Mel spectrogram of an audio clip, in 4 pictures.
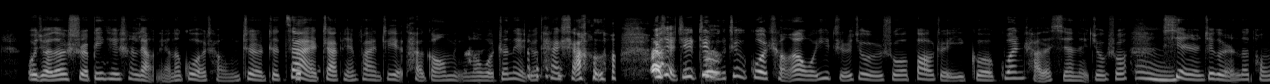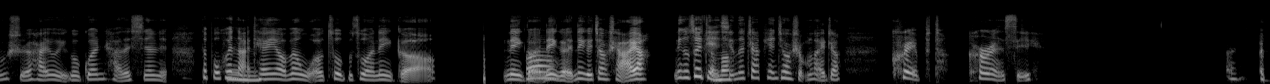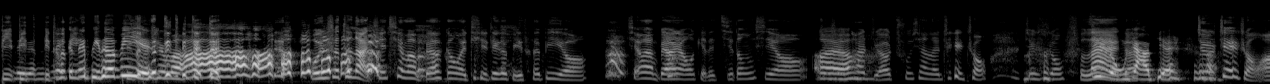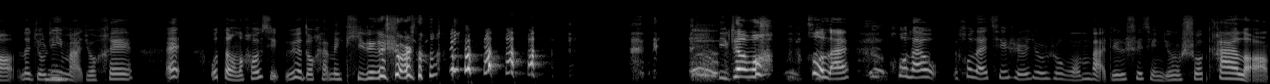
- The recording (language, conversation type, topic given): Chinese, podcast, 做决定时你更相信直觉还是更依赖数据？
- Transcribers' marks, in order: laugh; laughing while speaking: "太傻了"; other background noise; in English: "cryptocurrency"; joyful: "那比特币也是吗？"; laughing while speaking: "比特 对 对 对 对"; laugh; laughing while speaking: "啊？"; laugh; chuckle; laughing while speaking: "这种"; laughing while speaking: "是吧？"; in English: "flag"; laughing while speaking: "事儿呢。你知道吗，后来"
